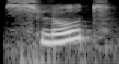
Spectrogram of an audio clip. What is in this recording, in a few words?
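"sloot", Dutch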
